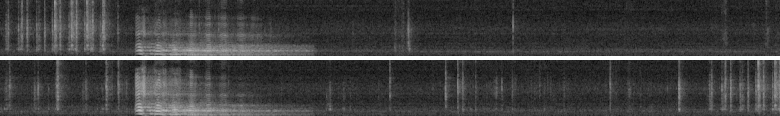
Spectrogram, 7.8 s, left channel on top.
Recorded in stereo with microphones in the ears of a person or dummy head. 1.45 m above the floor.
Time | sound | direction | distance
1.4 | laughter | 40° right (ahead or behind) | 0.8 m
